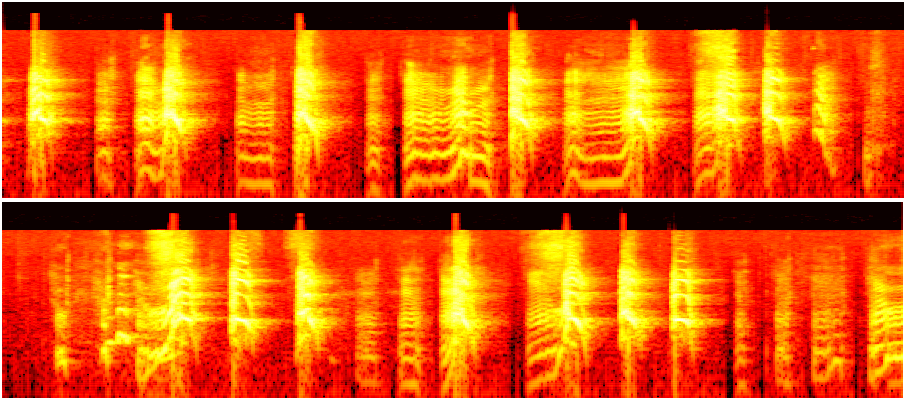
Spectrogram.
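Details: Pembroke Welsh corgi Ginger attacking a bicycle pump, for no apparent reason: rapid bursts of sharp, rough barks mixed with rasping growls, about two per second, with short pauses between flurries and no other clear sounds.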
